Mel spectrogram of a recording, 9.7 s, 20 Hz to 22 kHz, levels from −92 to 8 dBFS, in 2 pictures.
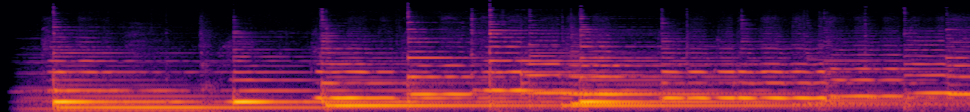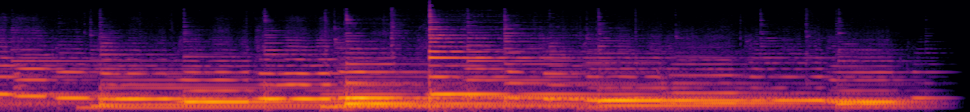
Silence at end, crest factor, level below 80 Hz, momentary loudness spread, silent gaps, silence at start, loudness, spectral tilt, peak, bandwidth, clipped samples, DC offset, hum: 0.15 s; 16 dB; -56 dBFS; 9 LU; none; 0.15 s; -19 LUFS; -6.5 dB/octave; -2 dBFS; 12.5 kHz; under 0.1%; under 0.1%; none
